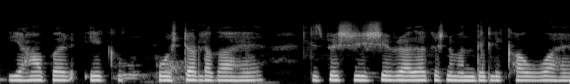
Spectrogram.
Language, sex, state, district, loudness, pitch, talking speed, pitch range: Hindi, female, Uttar Pradesh, Lalitpur, -16 LUFS, 195 Hz, 160 wpm, 185-200 Hz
